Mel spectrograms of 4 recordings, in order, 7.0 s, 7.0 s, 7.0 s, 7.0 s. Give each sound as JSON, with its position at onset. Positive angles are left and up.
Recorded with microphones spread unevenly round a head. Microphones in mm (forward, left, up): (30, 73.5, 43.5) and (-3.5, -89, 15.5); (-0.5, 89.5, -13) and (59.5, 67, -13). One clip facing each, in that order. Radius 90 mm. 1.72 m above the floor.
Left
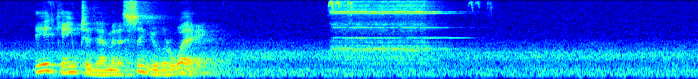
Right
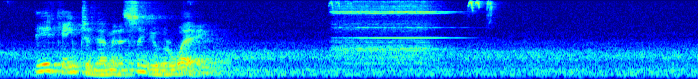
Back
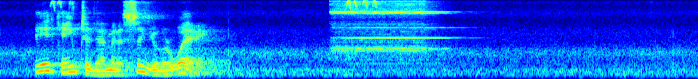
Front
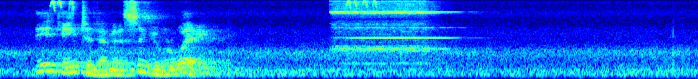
{"t": 0.3, "sound": "a man speaking", "azimuth_deg": 135, "distance_m": 2.5}
{"t": 3.3, "sound": "a phone ringing", "azimuth_deg": 125, "distance_m": 9.0}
